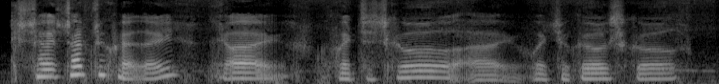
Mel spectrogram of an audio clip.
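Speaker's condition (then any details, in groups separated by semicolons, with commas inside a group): Facioscapulohumeral muscular dystrophy, facioscapulohumeral (FSHD); respirator pump wheezing audible in recording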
